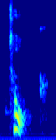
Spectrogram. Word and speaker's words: talk: walk very good with these two words l is silent so talk and walk yeah yet another example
